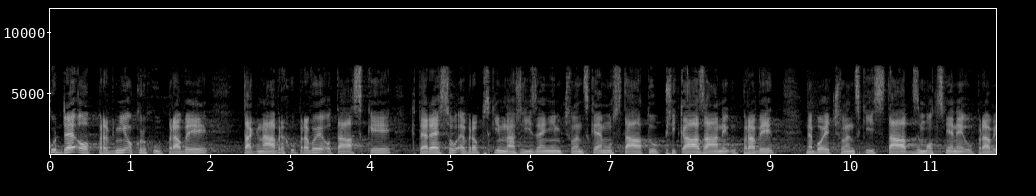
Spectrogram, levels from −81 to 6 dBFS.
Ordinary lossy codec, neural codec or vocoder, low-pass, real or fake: MP3, 48 kbps; codec, 16 kHz, 16 kbps, FreqCodec, larger model; 7.2 kHz; fake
